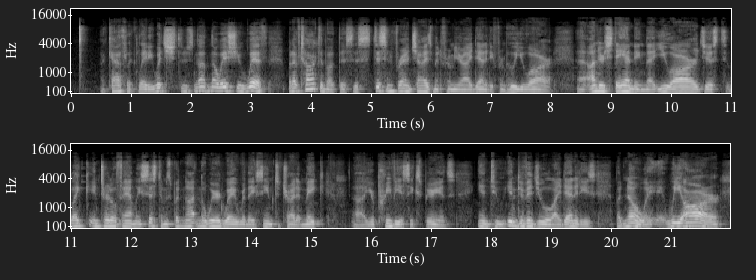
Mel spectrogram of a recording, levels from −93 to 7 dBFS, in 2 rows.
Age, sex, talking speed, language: 50-69, male, 155 wpm, English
